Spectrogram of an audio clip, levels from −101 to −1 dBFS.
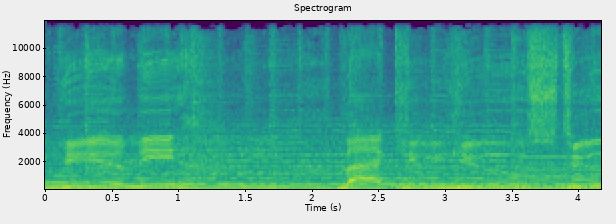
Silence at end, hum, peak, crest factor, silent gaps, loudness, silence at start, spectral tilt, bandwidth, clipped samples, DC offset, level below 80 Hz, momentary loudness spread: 0 s; none; -2 dBFS; 16 dB; none; -18 LUFS; 0 s; -4 dB/octave; 12 kHz; under 0.1%; under 0.1%; -30 dBFS; 5 LU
